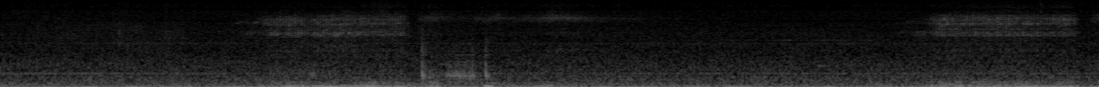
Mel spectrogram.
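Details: Snoring: soft, low rumbling snores on the in-breaths under a steady background hiss; ordinary snoring.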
